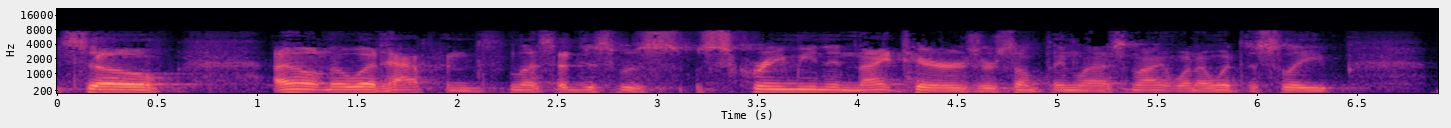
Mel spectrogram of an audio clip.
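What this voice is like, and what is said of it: Hoarse, worn-out voice. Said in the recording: “That's not a smoker's cough. That's a Willamette Valley in allergy season... my voice is a little bit shot”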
